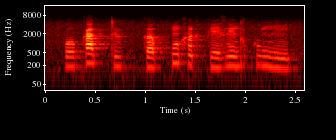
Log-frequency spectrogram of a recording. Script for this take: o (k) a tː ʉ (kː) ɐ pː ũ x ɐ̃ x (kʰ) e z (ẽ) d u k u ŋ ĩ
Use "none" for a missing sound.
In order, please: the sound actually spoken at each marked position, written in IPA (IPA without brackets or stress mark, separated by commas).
k, kː, k, ẽ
